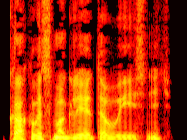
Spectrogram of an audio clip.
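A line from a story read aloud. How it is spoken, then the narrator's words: Plain. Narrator (Russian): спросил кто-то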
